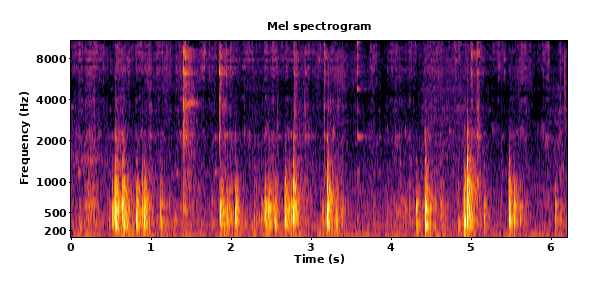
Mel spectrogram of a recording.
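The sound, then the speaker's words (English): A whisk stirs blended oatmeal into white cookie ingredients in a bowl, producing many quick, uneven metallic clinks and scrapes in a steady rhythm, with no talk. “now let's dump the blended oatmeal in there with the white ingredients and whisk that around.”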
